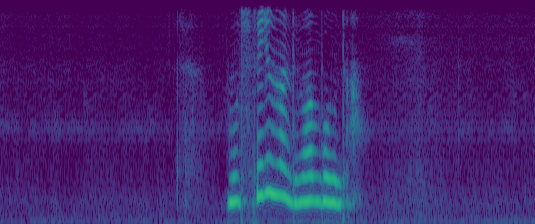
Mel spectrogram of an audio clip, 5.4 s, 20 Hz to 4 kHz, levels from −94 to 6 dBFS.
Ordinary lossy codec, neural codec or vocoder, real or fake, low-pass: none; codec, 16 kHz, 1 kbps, FunCodec, trained on LibriTTS, 50 frames a second; fake; 3.6 kHz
